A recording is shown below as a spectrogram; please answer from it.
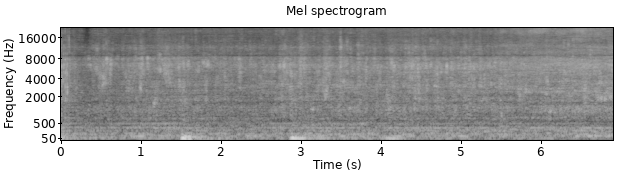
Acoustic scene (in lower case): restroom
